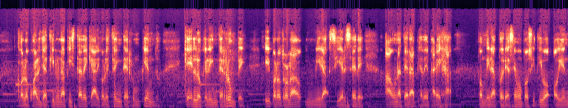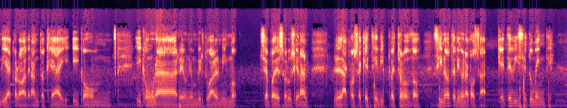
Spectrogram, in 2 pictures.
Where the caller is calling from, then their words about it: Seville, Andalusia, Spain; corresponsal de Sevilla. Buenas madrugadas.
